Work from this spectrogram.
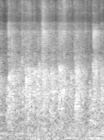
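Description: A classroom group claps for a student's answer, a short burst of mixed clapping rising and falling over about a second and a half, fairly loud and close.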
